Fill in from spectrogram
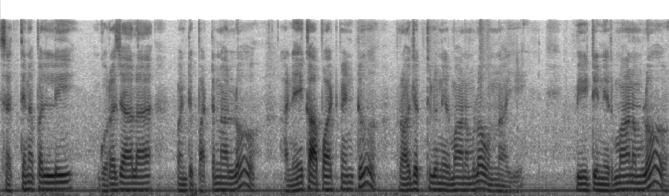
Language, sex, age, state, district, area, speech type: Telugu, male, 30-45, Andhra Pradesh, Palnadu, urban, spontaneous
